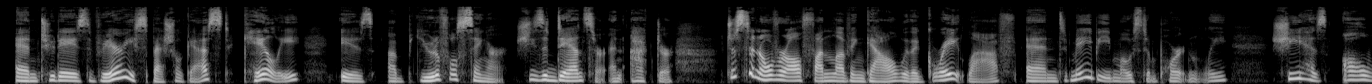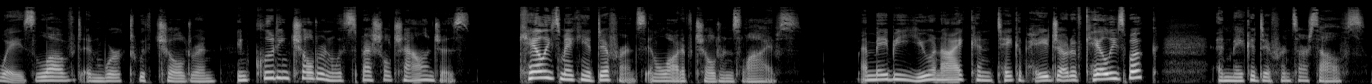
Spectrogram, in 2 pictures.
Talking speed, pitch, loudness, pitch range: 150 wpm, 175 Hz, -20 LUFS, 150-210 Hz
